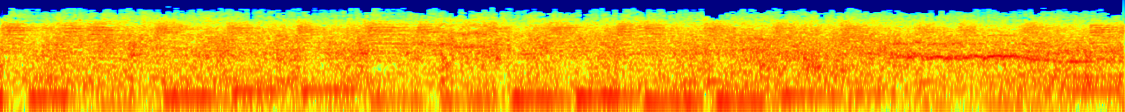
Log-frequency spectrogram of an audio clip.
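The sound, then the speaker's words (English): A car engine revs hard while tires skid and squeal continuously, a loud, gritty screech lasting several seconds as the car turns around. “The car turns around.”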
